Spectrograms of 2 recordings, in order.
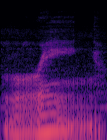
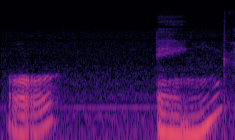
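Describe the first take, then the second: First: The word is said quickly as one blended unit. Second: The word is said slowly in separate sounds. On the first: "Read it fast" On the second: "Let's read it slowly"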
